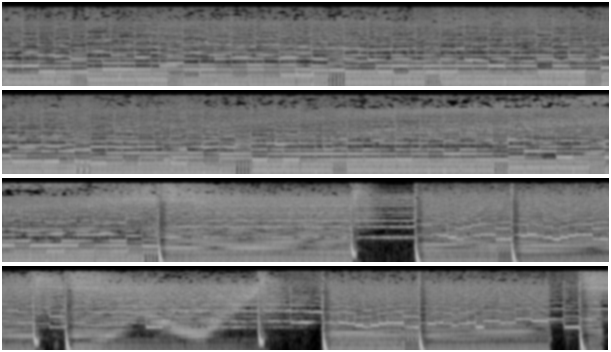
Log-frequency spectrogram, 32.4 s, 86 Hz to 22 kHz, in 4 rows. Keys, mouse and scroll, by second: 7.9-10.0 middle drag, 14.0-15.9 middle drag, 14.5 a, 19.3 k.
